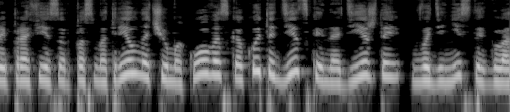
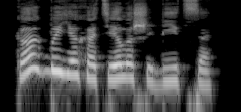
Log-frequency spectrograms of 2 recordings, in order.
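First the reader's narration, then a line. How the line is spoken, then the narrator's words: Sighing. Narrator (Russian): Нил Игнатович вздохнул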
